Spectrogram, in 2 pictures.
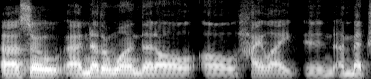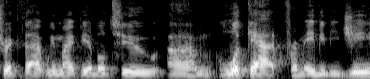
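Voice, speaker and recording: A man with a dark, mellow tone talks at medium pitch with fairly even intonation and hardly any pauses. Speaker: transit agency staff presenter. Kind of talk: board committee presentation. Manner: fast; many fillers (um, uh).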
